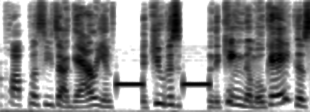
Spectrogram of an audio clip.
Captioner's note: beep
